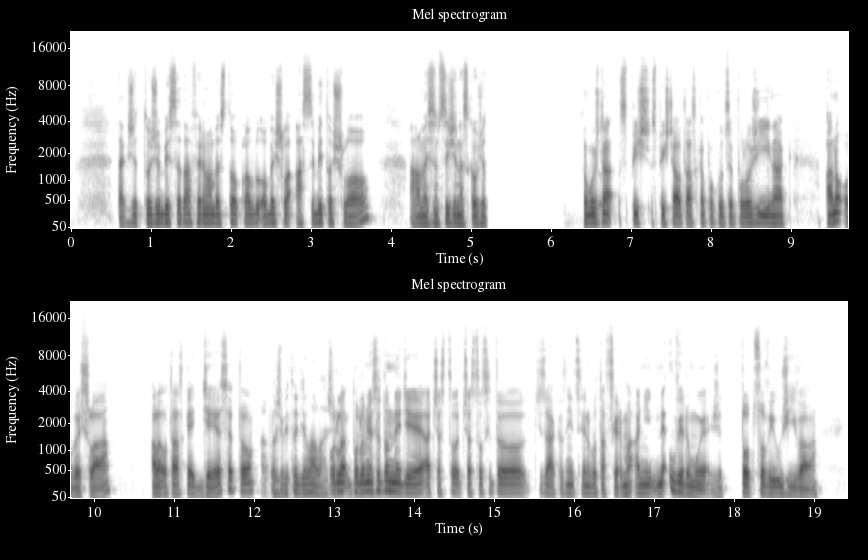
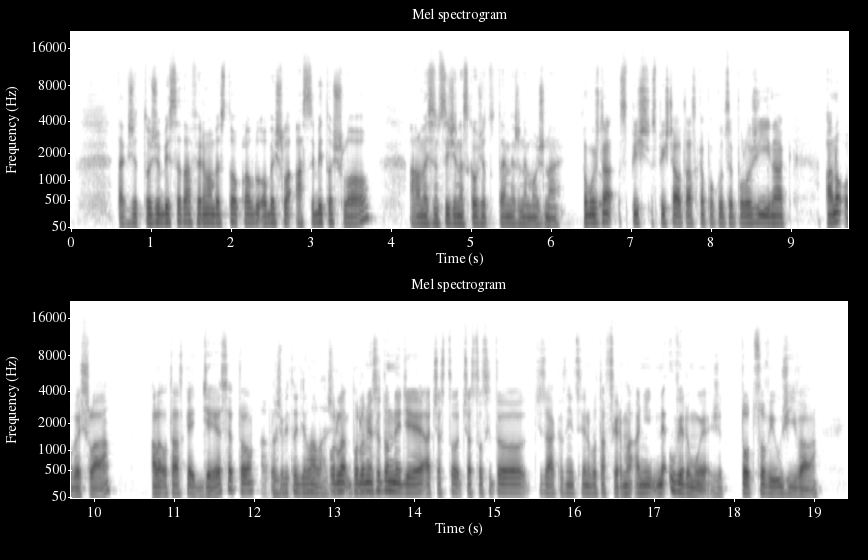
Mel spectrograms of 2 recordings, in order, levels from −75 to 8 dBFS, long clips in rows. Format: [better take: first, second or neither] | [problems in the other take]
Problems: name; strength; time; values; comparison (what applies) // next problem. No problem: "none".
second | audio cutting out; at 5 s for 1 s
